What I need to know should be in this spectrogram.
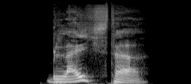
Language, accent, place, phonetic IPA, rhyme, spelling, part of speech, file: German, Germany, Berlin, [ˈblaɪ̯çstɐ], -aɪ̯çstɐ, bleichster, adjective, De-bleichster.ogg
- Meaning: inflection of bleich: 1. strong/mixed nominative masculine singular superlative degree 2. strong genitive/dative feminine singular superlative degree 3. strong genitive plural superlative degree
